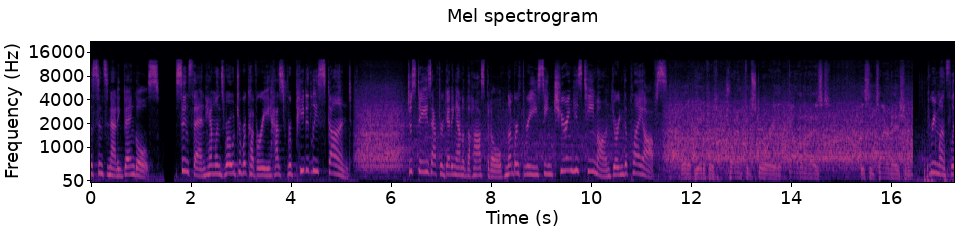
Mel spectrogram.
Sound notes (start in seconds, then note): 12.0 cheers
